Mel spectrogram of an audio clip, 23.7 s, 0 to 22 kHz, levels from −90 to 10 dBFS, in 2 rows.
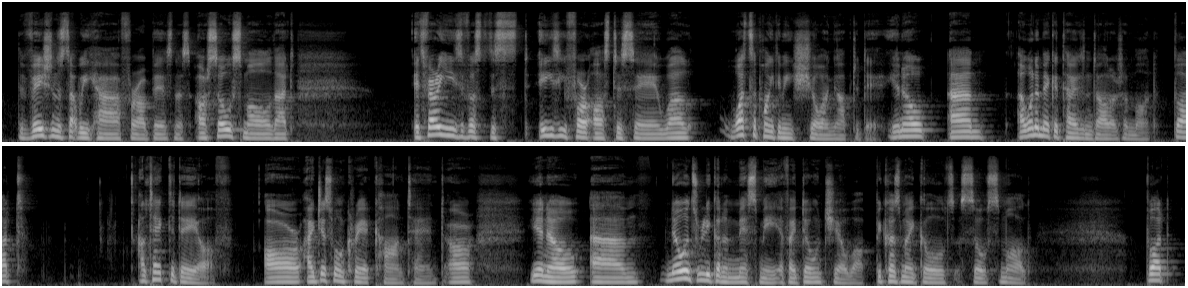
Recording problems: none

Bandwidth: 16 kHz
